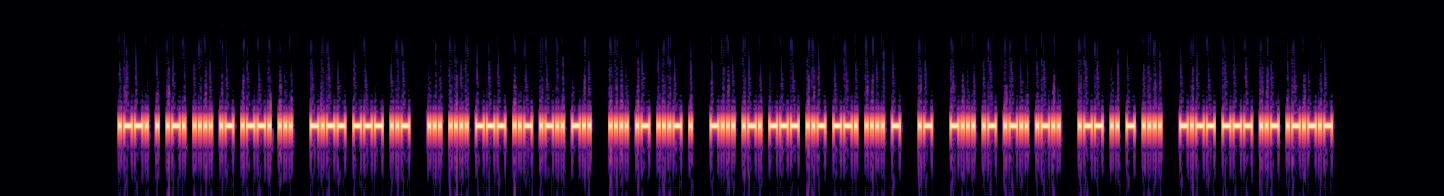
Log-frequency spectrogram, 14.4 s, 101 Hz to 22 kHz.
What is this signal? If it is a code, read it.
Morse code, heard as a keyed tone, about 46 wpm, 700 Hz. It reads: PERHAPS YOU SHOULD HAVE BROUGHT A BALL WITH YOU.
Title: Sentences from Top 1000 Words - Review Part 6 - 45wpm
